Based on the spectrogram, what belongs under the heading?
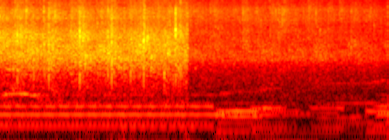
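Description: An audience claps in a dense, steady wash of applause that fades out about halfway through, leaving sustained low musical tones humming underneath.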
